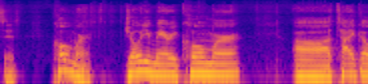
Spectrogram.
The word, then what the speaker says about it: Comer: uh jodi ko komar corner how do you pronounce it comer jody mary comer uh taika waititi lily ray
